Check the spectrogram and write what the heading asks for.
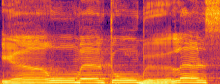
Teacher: Di sini ada tanda baca tasydid yaitu di huruf sin. Huruf sin nanti kita tekan dan kita tahan saja dengan 2 harokat.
